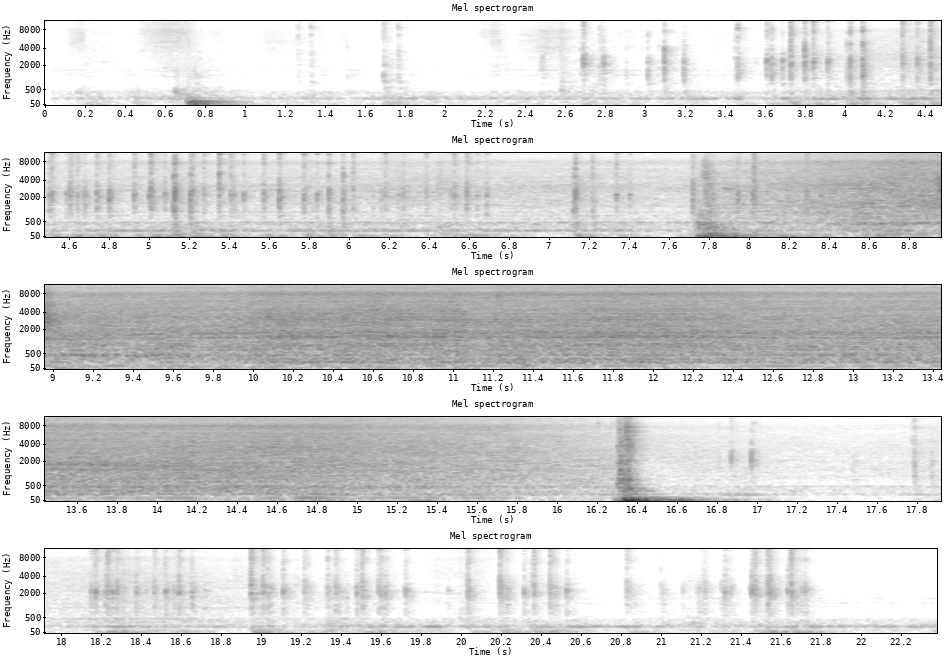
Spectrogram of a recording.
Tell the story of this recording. I am working on my pc and someone walked in while vacuuming.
